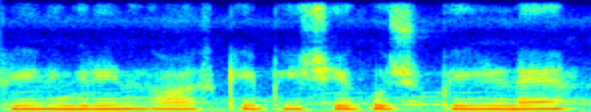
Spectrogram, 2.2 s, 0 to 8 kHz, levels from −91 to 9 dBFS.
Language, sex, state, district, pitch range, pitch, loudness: Hindi, female, Uttar Pradesh, Shamli, 235-255 Hz, 245 Hz, -13 LUFS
